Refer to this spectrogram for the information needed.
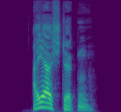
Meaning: dative plural of Eierstock
- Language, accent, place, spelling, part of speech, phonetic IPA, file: German, Germany, Berlin, Eierstöcken, noun, [ˈaɪ̯ɐˌʃtœkn̩], De-Eierstöcken.ogg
